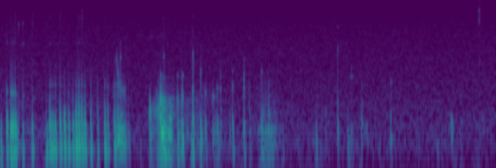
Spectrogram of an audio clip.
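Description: Loud gurgling, bubbling rumbles in bursts that fade into quieter pops; ordinary stomach growling from food, water and gas.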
